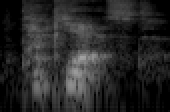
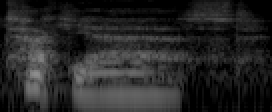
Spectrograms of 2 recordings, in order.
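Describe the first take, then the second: First: It is said in an enthusiastic, lively tone. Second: It is said in a plain, matter-of-fact tone. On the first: That's the one. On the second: That's how it is.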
